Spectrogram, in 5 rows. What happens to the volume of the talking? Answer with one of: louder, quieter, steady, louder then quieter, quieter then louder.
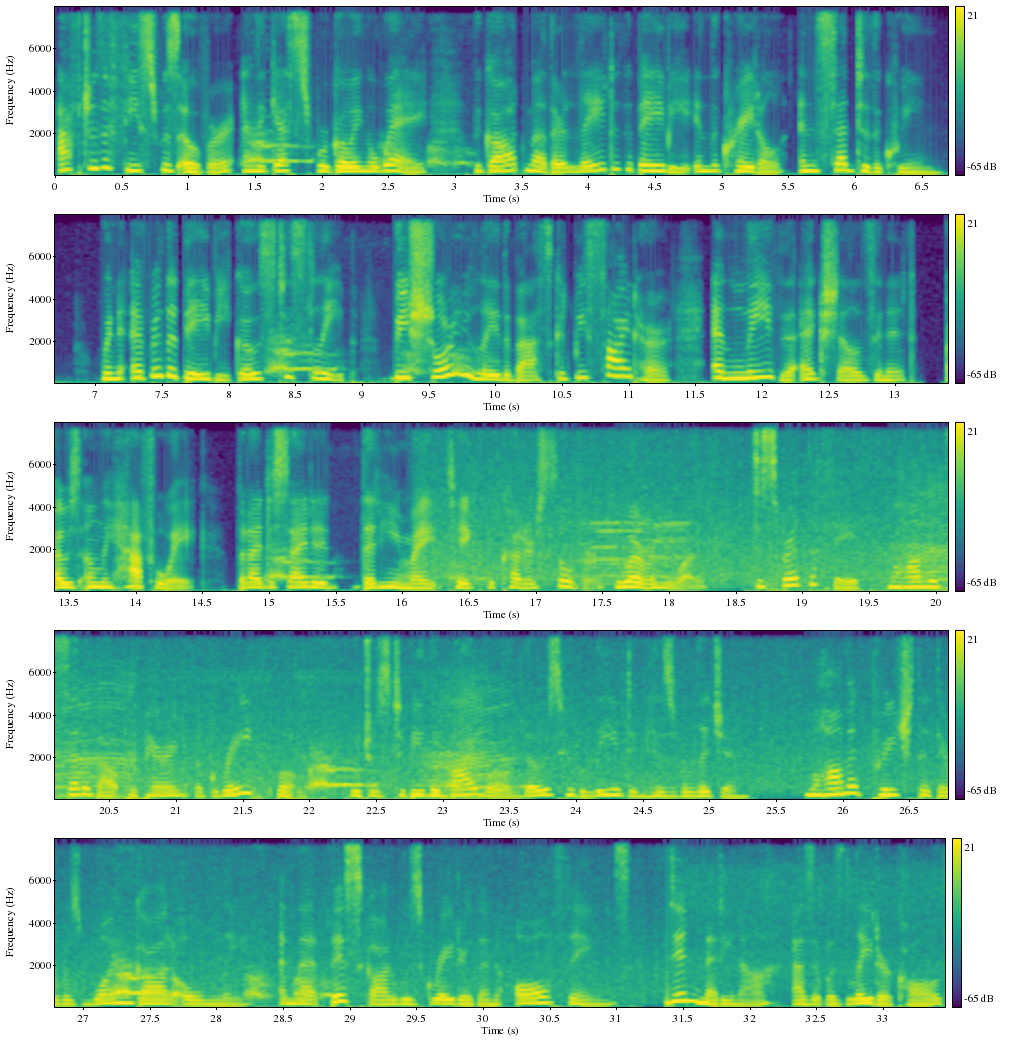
steady.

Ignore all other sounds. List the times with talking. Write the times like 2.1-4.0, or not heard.
0.0-33.4.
